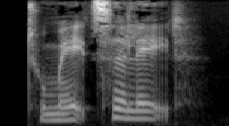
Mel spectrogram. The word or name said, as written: TOMATSALAT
